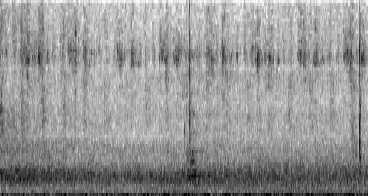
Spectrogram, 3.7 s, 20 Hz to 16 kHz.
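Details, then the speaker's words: SN95 Ford Mustang cold-started in sub-freezing weather: a deep, rough idle with a steady low puffing pulse about 2.5 per second. It is an exhaust leak, with exhaust escaping through an open sensor hole. "so I'll go ahead and start it up and see the stars I'm starting about week and a half so yeah you can probably hear the hear the exhaust leak"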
